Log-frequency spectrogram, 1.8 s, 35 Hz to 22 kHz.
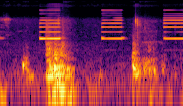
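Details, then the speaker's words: Flipsky 7070 110 kV motor and ESC on a breadboarded Arduino Nano control system for a robotic dinghy, 24 V supply: on power-up, short chirps and a beeping tone sequence, the normal ESC startup tune. "And this sound comes from the ESC and the motor."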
